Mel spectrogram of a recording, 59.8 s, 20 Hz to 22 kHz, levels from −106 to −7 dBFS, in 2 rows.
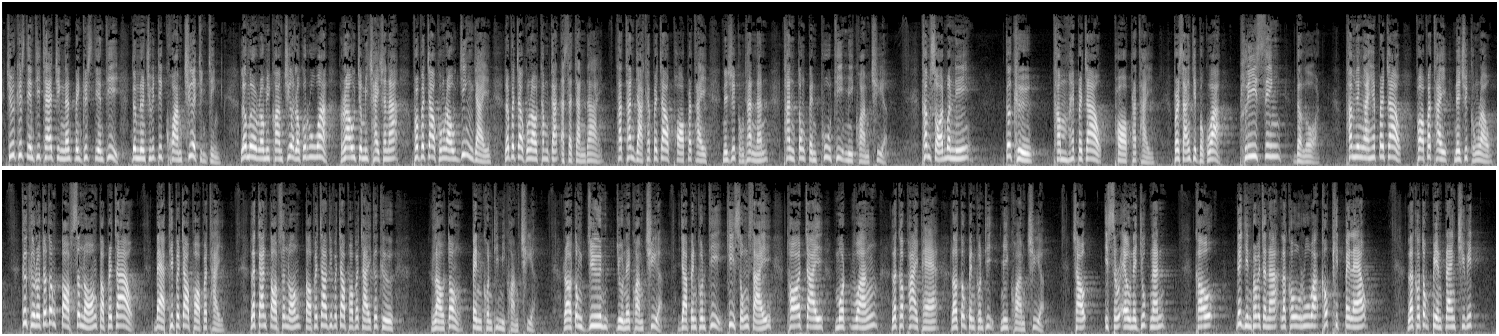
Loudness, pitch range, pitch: -19 LUFS, 180-230 Hz, 205 Hz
